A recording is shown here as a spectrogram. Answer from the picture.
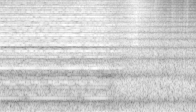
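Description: Dramatic background score: sustained, tense held tones over a deep low rumble, breaking off about a second and a half in to a rising whoosh near the end.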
